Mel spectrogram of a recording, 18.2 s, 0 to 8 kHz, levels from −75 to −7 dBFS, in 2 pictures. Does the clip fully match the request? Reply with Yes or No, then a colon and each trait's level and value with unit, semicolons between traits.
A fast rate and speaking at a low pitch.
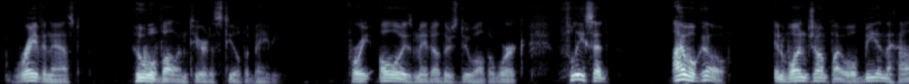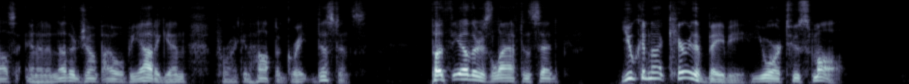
Yes: fast, 215 wpm; very low, 95 Hz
